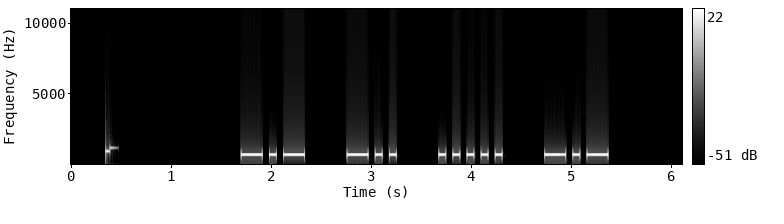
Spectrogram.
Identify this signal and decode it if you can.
Morse code, heard as a keyed tone, about 17 wpm, spaced as for 12 wpm, 700 Hz. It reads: KD5K
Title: USA Call Signs - 4 Characters - 2x Character Spacing - 17wpm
